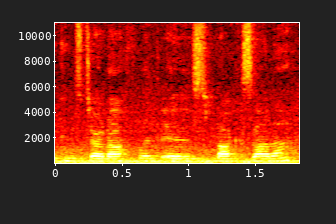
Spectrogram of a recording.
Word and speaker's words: Bakasana: And the most basic one that you can start off with is Bakasana, or Bakasana is how they actually pronounce it.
